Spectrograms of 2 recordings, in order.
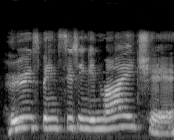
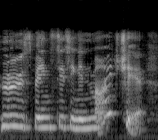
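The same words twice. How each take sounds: First: It is said in a deep, growling voice. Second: It is said in a high, squeaky voice. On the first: A big father character is speaking. "he growled" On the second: A little baby character is speaking. "squeaked Baby Bear"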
